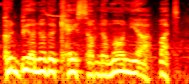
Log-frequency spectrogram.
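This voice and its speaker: A man's voice: a little high, steady tone, normal speed, creaky, darkish tone, slight background noise. A man playing an elderly village musician in an audio drama, formal, grave and urgent.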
